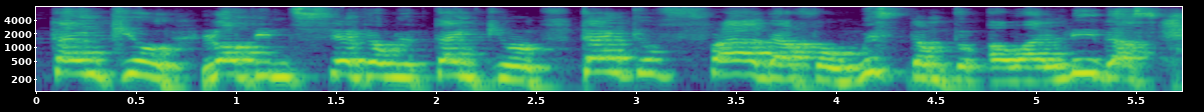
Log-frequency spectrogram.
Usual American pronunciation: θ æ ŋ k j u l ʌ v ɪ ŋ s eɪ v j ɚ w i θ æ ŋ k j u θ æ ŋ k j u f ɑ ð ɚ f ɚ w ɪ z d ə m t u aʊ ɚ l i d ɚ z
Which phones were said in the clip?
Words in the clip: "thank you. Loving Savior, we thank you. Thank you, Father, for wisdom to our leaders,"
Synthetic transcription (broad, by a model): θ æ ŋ k j u l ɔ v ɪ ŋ s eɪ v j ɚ w i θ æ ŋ k j u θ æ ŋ k j u f ɑ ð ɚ f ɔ w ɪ s d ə m t u aʊ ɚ l i d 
